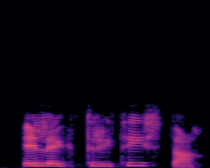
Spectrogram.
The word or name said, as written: electricista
